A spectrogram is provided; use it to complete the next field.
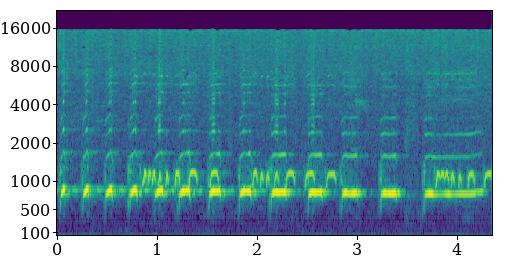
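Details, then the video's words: Song of a Bangkok-type zebra dove, 'keok kok kok kok', meant to stir lazy doves to sing. Steady soft coos repeat about three per second, with rolling higher phrases woven in between. "Perkutut Bangkok keok kok kok kok cocok buat pancingan perkutut malas bunyi"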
